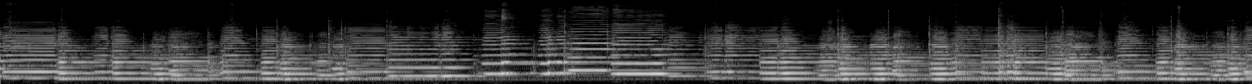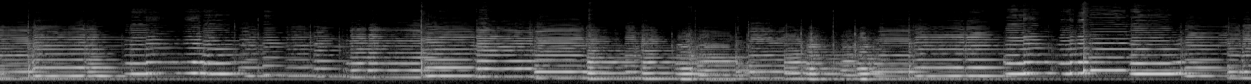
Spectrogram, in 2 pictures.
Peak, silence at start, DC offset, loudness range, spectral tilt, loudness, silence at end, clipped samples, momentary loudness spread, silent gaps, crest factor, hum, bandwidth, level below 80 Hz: -4 dBFS; 0 s; under 0.1%; 3 LU; -3.5 dB/octave; -21 LUFS; 0 s; under 0.1%; 8 LU; none; 16 dB; none; 16 kHz; -72 dBFS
